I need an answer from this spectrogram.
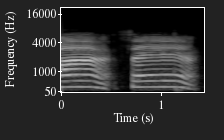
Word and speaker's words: แทรก: โทรม อ่าน ว่า ทรุด โทรม แทรก อ่าน ว่า แทรก ฉะเชิงเทรา อ่าน ว่า ฉะเชิงเทรา ทรวด ทรง อ่าน ว่า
